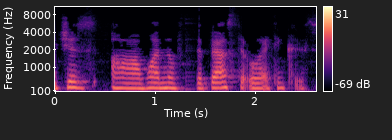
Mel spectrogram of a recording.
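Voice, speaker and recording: A woman with an Eastern European accent talks at a fairly slow pace in a medium pitch. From Russia, Moscow. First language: Russian. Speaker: pediatric psychologist. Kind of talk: interview. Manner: halting, many fillers.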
